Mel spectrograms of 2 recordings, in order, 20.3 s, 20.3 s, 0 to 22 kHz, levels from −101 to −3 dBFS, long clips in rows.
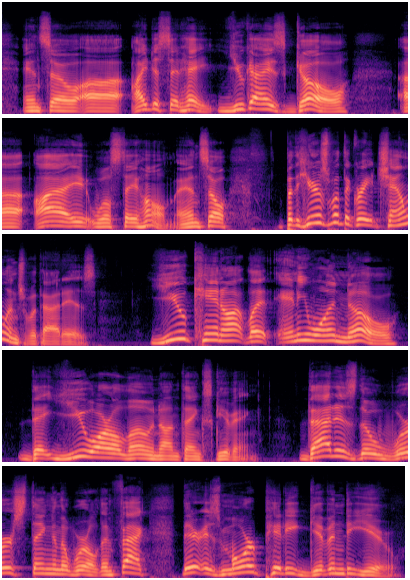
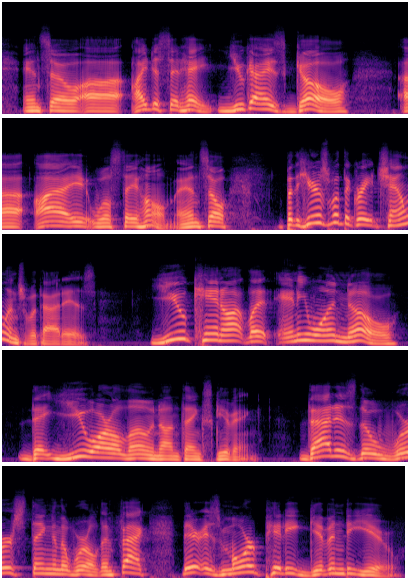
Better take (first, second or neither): first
